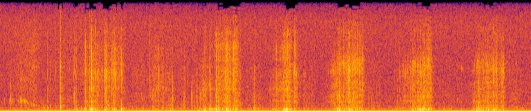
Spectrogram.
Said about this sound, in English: I love the sound of crunching. So soothing. How many times are you going to chew, man?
